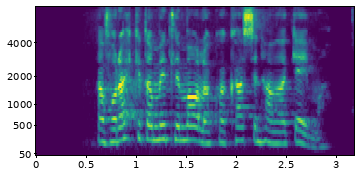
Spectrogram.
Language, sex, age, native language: Icelandic, female, 50-59, Icelandic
